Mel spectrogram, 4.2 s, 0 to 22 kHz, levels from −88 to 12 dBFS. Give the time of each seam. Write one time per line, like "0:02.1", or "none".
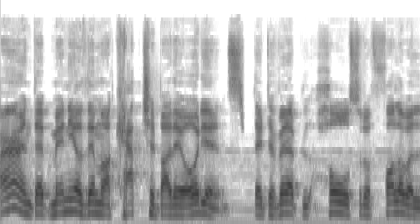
0:02.4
